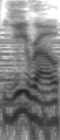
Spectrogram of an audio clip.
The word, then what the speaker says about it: gyro: and discover its Secrets a gyro sandwich pronounced yiro is a Marvel of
